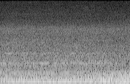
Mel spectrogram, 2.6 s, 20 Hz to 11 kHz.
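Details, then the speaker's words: Truck with G56 manual transmission and South Bend dual-disc clutch, after switching to Hot Shot's Secret Diamond G56 fluid, cruising in gear with clutch engaged: even low drone, no gear whine; normal, quieter transmission while driving. "I can tell you right right now it's it's already quieter because while we're driving you you don't really like while I guess while we're moving and the clutches engaged you don't hear the"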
